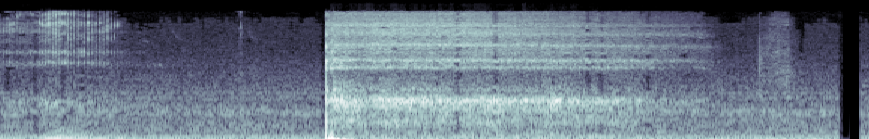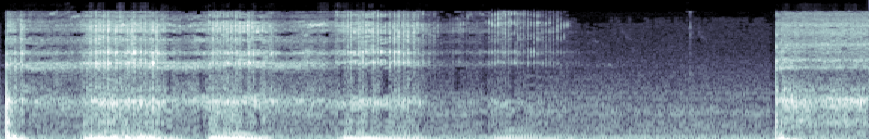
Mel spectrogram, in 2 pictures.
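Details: Person asleep in bed snoring: loud, irregular snoring breaths with rough, rattling inhalations and snorts against a noisy room background.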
